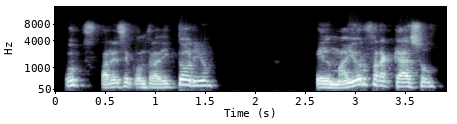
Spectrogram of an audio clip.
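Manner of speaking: normal talking voice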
